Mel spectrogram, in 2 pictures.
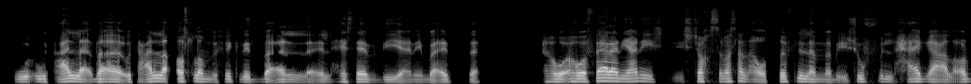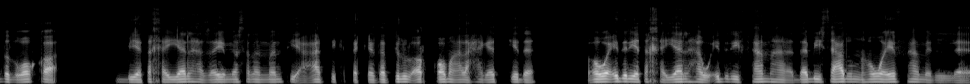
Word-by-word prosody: و 120 +2 0
واتعلق 125 0 +4
بقى 125 0 +5
واتعلق 120 +6 +4
أصلًا 135 -2 +3
بفكرة 115 +2 -4
بقى 115 +1 +1
ال 110 -1 -4
الحساب 115 -1 -1
دي 110 0 -4
يعني، 105 0 -3
بقت 105 0 0 0.9
هو 125 0 +4
هو 135 0 +6
فعلًا 150 +2 +7
يعني 140 +1 +1
الش 125 - -14
الشخص 135 0 -3
مثلًا 135 -1 -1
أو 105 -2 +1
الطفل 130 +5 0
لما 110 -3 -1
بيشوف 130 +5 -7
الحاجة 125 +1 -1
على 110 - -1
أرض 120 +1 -2
الواقع، 115 +1 +1 0.6
بيتخيلها 115 +1 -2
زي 110 +2 -1
مثلًا 115 0 -7
ما 110 0 -6
أنتِ 120 +2 -9
قعدتِ 115 +2 -6
كت - - -9
كتبتِ 110 +3 -2
له 130 - +1
الأرقام 115 0 0
على 110 -1 -4
حاجات 115 0 -7
كده. 110 -3 -4 0.5
هو 120 +3 +7
قدر 135 0 +3
يتخيلها 120 0 0
وقدر 125 +3 -4
يفهمها 120 -3 -5
ده 110 +3 -1
بيساعدُه 125 +1 0
إن 120 -2 -8
هو 120 +3 +1
يفهم 120 -1 -2
ال 100 -2 -11
120 Hz, 160 wpm, -24 LUFS, 110-125 Hz, 0.9 s, فعلًا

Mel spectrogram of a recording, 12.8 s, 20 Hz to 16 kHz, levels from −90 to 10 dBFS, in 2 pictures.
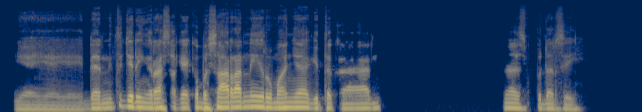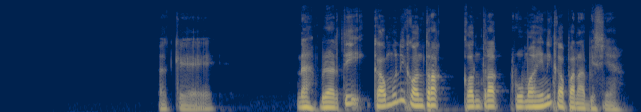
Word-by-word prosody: Ya 95 -1 -7
ya 85 -1 -7
ya 80 -1 -9
ya, - - -10
dan 110 0 0
itu 120 - -9
jadi 145 -2 +6
ngerasa 120 -2 +2
kayak 120 0 -2
kebesaran 130 +4 +5
nih 145 0 +4
rumahnya 130 +1 +3
gitu 120 0 -2
kan. 110 +1 -2 1.3
Yes, 115 -3 -2
bener 110 -2 -4
sih. 95 -1 -9 2.2
Oke. 90 0 -12 0.8
Nah, 135 -2 +3
berarti 130 -1 -1
kamu 195 - +1
nih - - -8
kontrak 175 -2 +3 0.2
kontrak 150 0 0
rumah 145 0 +2
ini 165 - +3
kapan 135 - 0
habisnya? 90 - -9
120 Hz, 130 wpm, -21 LUFS, 100-145 Hz, 2.2 s, jadi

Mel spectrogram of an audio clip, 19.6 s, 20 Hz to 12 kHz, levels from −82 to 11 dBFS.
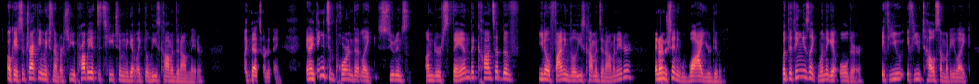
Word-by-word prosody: Okay, 155 -2 +6
subtracting 185 +4 +4
mixed 155 -1 -2
numbers, 115 -2 -3
so - - -8
you 155 -1 -3
probably 190 +7 +5
have 195 -1 +2
to 155 - -5
teach 150 0 -7
them 140 -4 -5
to 125 - -5
get, 130 +1 -1
like, 120 -3 -6
the 135 - -4
least 125 0 -5
common 125 -4 0
denominator, 100 0 -7 0.8
like, - - -3
that - - +5
sorta - - -10
thing, - - -16 0.5
and 165 - +6
I - - +8
think 245 +10 -1
it's 275 - +2
important 165 -1 -2
that, 140 -2 -2
like, 125 - -3
students 150 -9 -3 0.3
understand 135 - 0
the 205 - +1
concept 195 0 0
of, 155 -4 -3 0.4
you 170 -1 -1
know, 160 -3 +5
finding 150 +2 +3
the 135 0 -4
least 135 +1 -4
common 130 -2 -2
denominator 140 - -5 0.4
and 160 - +8
understanding 180 -3 +5 0.2
why 130 +1 +7
you're 110 -3 -3
doing 110 -1 -9
it. - - -32 1.1
But 170 -1 +3
the 180 - +1
thing 225 +6 -1
is, 220 -3 -2
like, 195 -4 0
when 135 +2 -4
they 160 - -1
get 140 0 +1
older, 115 -3 -5 0.4
if 145 -1 -4
you 170 +3 -4
if 155 -1 -6
you 165 +1 -6
tell 140 -2 +1
somebody, 110 -4 -3
like, 110 -1 -4
145 Hz, 195 wpm, -24 LUFS, 125-170 Hz, 1.1 s, I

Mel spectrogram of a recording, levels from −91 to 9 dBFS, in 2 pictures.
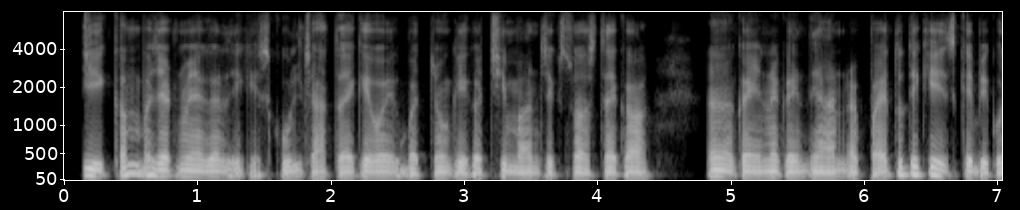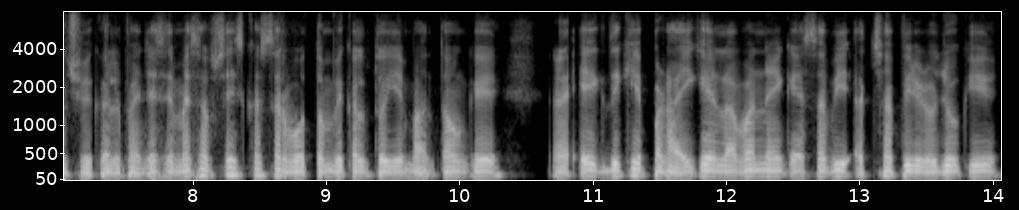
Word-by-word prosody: जी। 110 -3 +3
कम 145 +5 +1
budget 110 -4 +2
में 105 -1 +1
अगर 100 0 +1
देखिए, - - -3
स्कूल 90 +2 -3
चाहता 90 -2 -3
है 90 - +1
कि 95 - 0
वो 90 0 +1
एक 90 - -2
बच्चों 90 0 -1
की 85 - +1
एक - - -2
अच्छी 85 +6 -1
मानसिक 85 -1 -2
स्वास्थ्य 85 +1 -1
का 90 - +3 0.5
अ, - - +3 0.2
कहीं 95 -1 +1
न 95 0 +2
कहीं 90 -1 +1
ध्यान 90 +2 0
रख - - 0
पाए - - +1
तो 130 - -1
देखिए 130 -3 +2
इसके 100 - -2
भी - - +1
कुछ - - -1
विकल्प 80 0 0
हैं। 75 - +1
जैसे 90 0 -1
मैं 100 +2 +1
सबसे 115 +3 0
इसका 125 -2 -2
सर्वोत्तम 100 -3 +1
विकल्प 95 -1 +1
तो 95 - +4
ये 95 +1 +2
मानता 90 +1 -2
हूँ 90 -1 0
कि 95 0 +4 0.5
अ, - - +1
एक 105 -3 +3
देखिए 110 +2 +2
पढ़ाई 90 -3 +1
के 105 - +3
अलावा 100 0 +2
ना 105 0 +1
एक 105 - -2
ऐसा 100 - -1
भी 110 +2 +2
अच्छा 110 - -2
पीरियड 95 -2 +2
हो 90 - +3
जो 100 +1 +3
कि 100 - +3
95 Hz, 250 wpm, -21 LUFS, 90-105 Hz, 0.5 s, तो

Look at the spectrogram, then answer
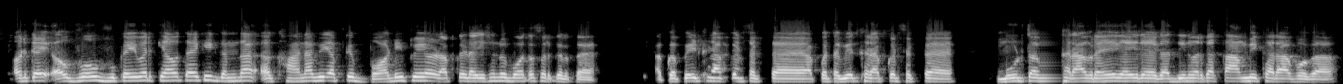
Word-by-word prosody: और 155 - 0
कई 170 0 +3
अ, - - -1
वो 160 +4 +2 0.2
वो 155 - +2
कई 170 0 +3
बार 185 +1 +1
क्या 180 0 -1
होता 180 +1 -1
है 185 - +2
कि 195 +1 0
गंदा 160 +3 0
अ, 155 - -1
खाना 150 +3 -2
भी 175 +1 +2
आपके 175 +2 -1 0.2
बॉडी 135 +7 +1
पे 175 0 +4
और 160 -3 +1
आपके 145 +3 -1
डाइजेशन 150 +2 +1
पे 165 - +3
बहुत 155 0 0
असर 155 -1 -1
करता 120 -4 -1
है। 110 - -2 0.6
आपका 140 - 0
पेट 150 0 +1
ख़राब 150 -2 0
कर 155 -2 0
सकता 140 -1 -1
है, 135 0 +2
आपका 135 +2 -1
तबीयत 145 +2 +1
ख़राब 145 -3 0
कर 155 -1 0
सकता 145 0 -1
है, 130 -1 -1 0.5
मूड 145 +3 +1
तो 165 - +2
आपका 145 0 -3
ख़राब 145 0 +1
रहेगा 155 +2 +2
ही 150 0 +2
रहेगा, 140 -2 +1
दिन 145 +2 +1
भर 150 -1 0
का 155 0 0 0.2
काम 145 0 +1
भी 155 0 +3
ख़राब 140 -2 +1
होगा। 125 -2 0
150 Hz, 230 wpm, -12 LUFS, 140-160 Hz, 0.6 s, पे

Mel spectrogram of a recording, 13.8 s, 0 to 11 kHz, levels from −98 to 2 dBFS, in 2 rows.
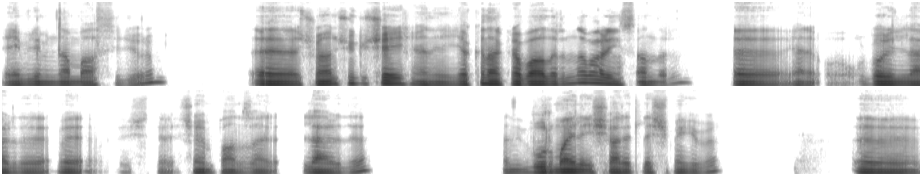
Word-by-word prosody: evriminden 90 0 -3
bahsediyorum. 90 - -8 0.7
Eee, 100 -3 +6
şu 100 - +1
an 105 +1 +5
çünkü 115 0 -6
şey, 115 -3 +4
yani, 90 -3 -2
yakın 95 +4 0
akrabalarında 100 +6 +4
var 130 -4 +3
insanların. 95 - -4 0.3
Eee, 95 - +3 0.4
yani, 90 -1 -7 0.3
gorillerde 90 -4 +1
ve, 90 -2 -3 0.3
işte, - - -20
şempanzelerde. 90 - -5 1.0
Hani, 95 +1 -9
vurmayla 100 0 +5
işaretleşme 90 0 -4
gibi. 90 +9 -10 1.0
Iıı, 90 -3 0
95 Hz, 100 wpm, -29 LUFS, 90-100 Hz, 1.0 s, Eee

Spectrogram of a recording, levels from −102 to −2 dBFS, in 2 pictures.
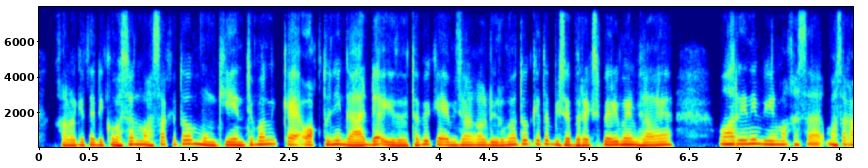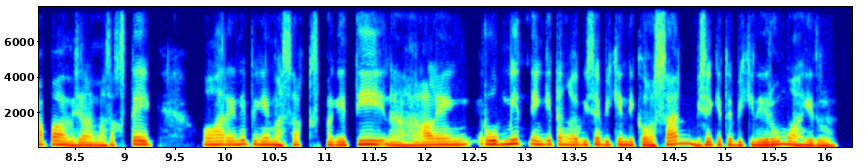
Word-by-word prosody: kalau 155 -1 -1
kita 160 +1 -3
di 160 - -1
kosan 160 +5 0
masak 180 +2 -2
itu 220 +4 -2
mungkin, 165 -3 +1
cuman 200 +5 -1
kayak 185 -5 -5
waktunya 185 +4 -1
nggak 155 -4 +2
ada 190 - +3
gitu, 155 -3 +2
tapi 160 +6 -2
kayak 175 -3 -2
misalnya 165 0 0
di 160 0 +1
rumah 170 +4 +1
tuh 210 +2 -4
kita 210 +1 -4
bisa 175 -4 -1
bereksperimen 175 +3 +2
misalnya, 165 +3 +2 0.5
"Oh 210 - 0
hari 215 0 +1
ini 230 - +2
bikin 200 -2 +1
makasa 180 - -5
masak 185 +1 -2
apa?" 195 0 +2
Misalnya 160 0 +1
masak 155 +2 -2
steak, 195 -2 0 0.5
"Oh 180 -2 -1
hari 185 0 0
ini 205 - +1
pingin 185 -2 0
masak 170 +1 0
spageti." 175 +5 +1
Nah 160 -2 0
hal-hal 160 +3 +1
yang 180 0 +2 0.3
rumit 205 +2 +2
yang 210 -3 0
kita 195 0 -4
nggak 170 -1 -1
bisa 175 +1 -2
bikin 170 0 0
di 165 - -3
kosan, 190 - 0
bisa 170 +1 0
kita 165 -1 -3
bikin 155 +2 -1
di 155 - +4
rumah 185 0 +3
gitu 140 -2 +1
loh. 125 - -9
175 Hz, 210 wpm, -19 LUFS, 160-195 Hz, 0.5 s, di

